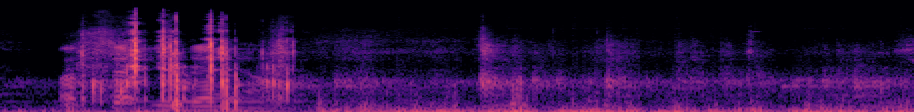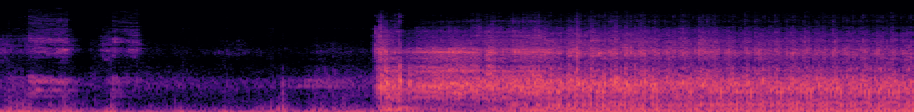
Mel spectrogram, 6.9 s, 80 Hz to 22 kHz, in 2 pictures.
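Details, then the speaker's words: Oliver 70 tractor, first run after a carburetor rebuild, owner suspecting insufficient fuel delivery: sharp pops and cracks through an uneven, stumbling run before it roars up; backfiring and running rough, cause not confirmed. "down oh [Applause] backfire conditions are worsening o too [Applause] much"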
